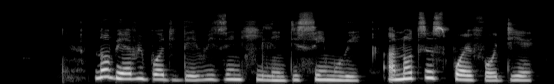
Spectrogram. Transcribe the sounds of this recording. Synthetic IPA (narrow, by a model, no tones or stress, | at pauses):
nobiɛvɹibɔdideɹizĩnhilĩndisẽmweʔãnnɔtɪ̃nspɔɪlfɔdiɛ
